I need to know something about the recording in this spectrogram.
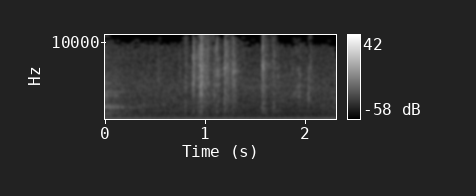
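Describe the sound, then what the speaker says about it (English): Keys on a computer keyboard are tapped in a quick run of light clicks. The typing is close and soft over a steady low background hum, with no talking. "I type Vitamix"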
